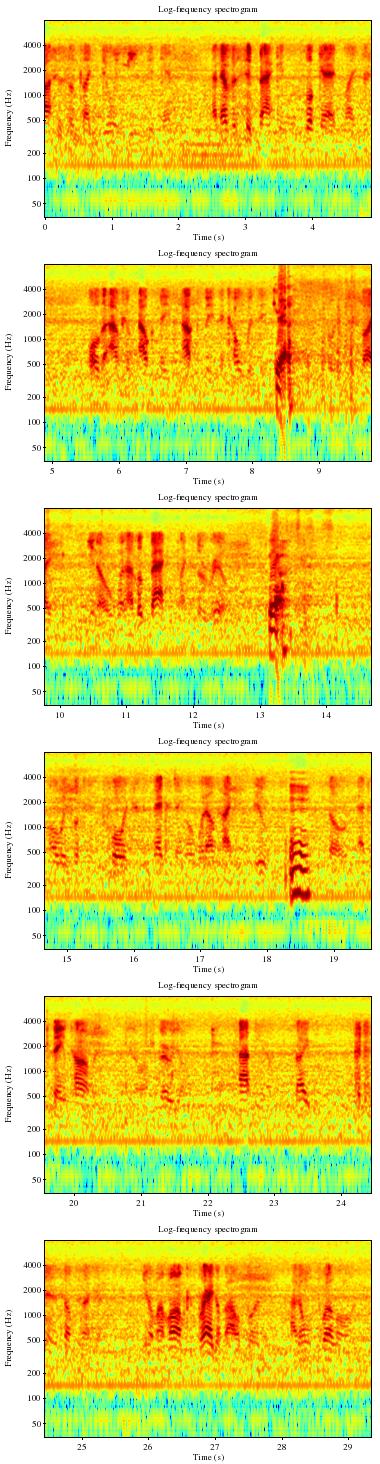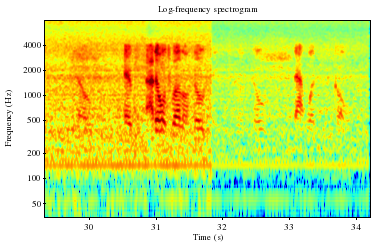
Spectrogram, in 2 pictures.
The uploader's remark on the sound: phone interview clip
